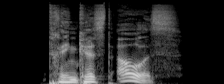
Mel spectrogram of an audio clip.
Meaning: second-person singular subjunctive I of austrinken
- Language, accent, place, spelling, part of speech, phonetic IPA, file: German, Germany, Berlin, trinkest aus, verb, [ˌtʁɪŋkəst ˈaʊ̯s], De-trinkest aus.ogg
